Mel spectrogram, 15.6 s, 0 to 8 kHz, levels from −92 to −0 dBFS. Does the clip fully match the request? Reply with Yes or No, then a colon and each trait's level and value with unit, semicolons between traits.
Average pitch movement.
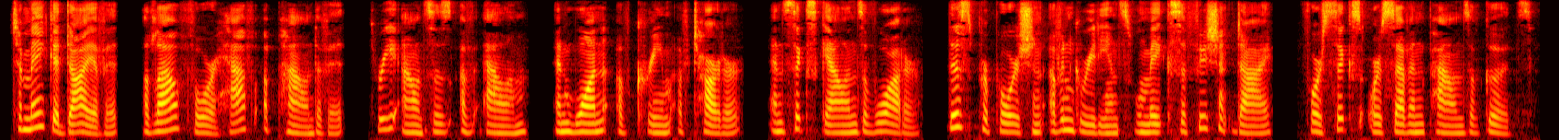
Yes: average, 3.1 semitones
